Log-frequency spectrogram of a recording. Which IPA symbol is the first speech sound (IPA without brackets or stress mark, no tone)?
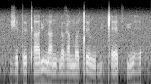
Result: ʒ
